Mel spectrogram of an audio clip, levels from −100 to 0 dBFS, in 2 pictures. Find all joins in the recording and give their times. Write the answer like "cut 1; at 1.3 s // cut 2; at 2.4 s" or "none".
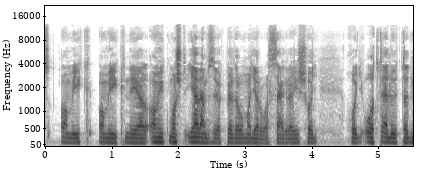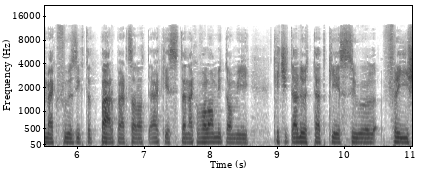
none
